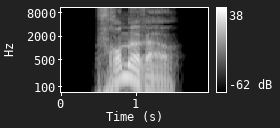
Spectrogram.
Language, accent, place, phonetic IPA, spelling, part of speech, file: German, Germany, Berlin, [ˈfʁɔməʁɐ], frommerer, adjective, De-frommerer.ogg
- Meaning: inflection of fromm: 1. strong/mixed nominative masculine singular comparative degree 2. strong genitive/dative feminine singular comparative degree 3. strong genitive plural comparative degree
